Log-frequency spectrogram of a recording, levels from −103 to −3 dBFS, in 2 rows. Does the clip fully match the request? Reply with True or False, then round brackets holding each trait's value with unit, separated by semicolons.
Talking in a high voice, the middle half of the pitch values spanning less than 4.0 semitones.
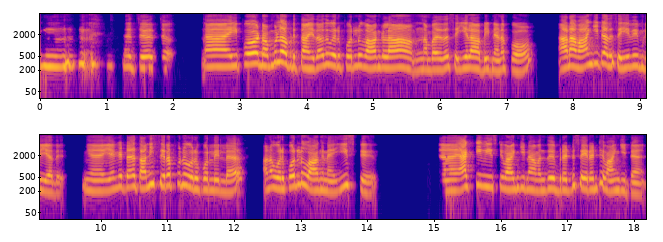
True (240 Hz; 3.6 semitones)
